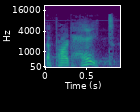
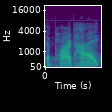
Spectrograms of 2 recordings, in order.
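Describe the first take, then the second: First: The ending sounds like the word 'hate'. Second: The ending does not sound like 'hate'. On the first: The speaker calls it right. "Like the word apart plus the word hate" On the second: The speaker calls it wrong. "It's not like Americans say apartheid"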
